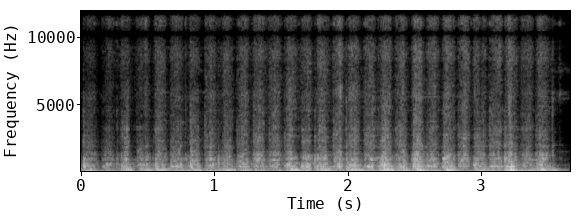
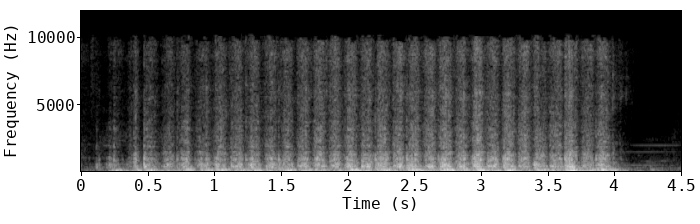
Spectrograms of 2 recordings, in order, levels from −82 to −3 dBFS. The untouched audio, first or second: second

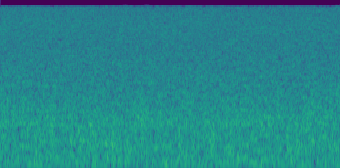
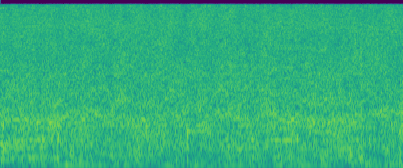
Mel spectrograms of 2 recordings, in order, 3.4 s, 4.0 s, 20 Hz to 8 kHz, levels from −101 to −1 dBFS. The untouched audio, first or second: first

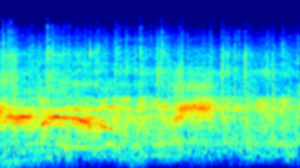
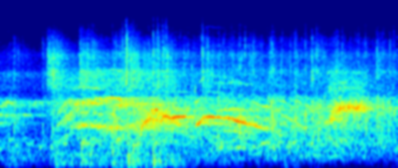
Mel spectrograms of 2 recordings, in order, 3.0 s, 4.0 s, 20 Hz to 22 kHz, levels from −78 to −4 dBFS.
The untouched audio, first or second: second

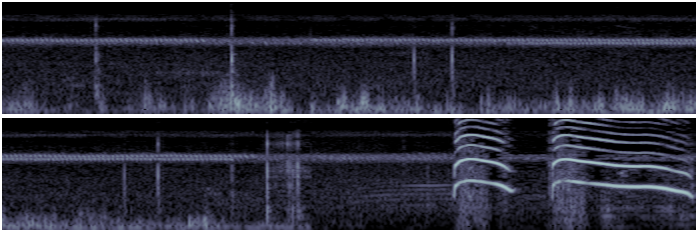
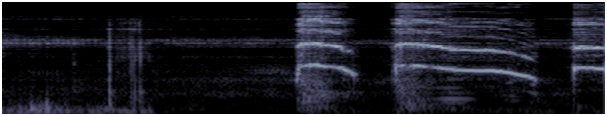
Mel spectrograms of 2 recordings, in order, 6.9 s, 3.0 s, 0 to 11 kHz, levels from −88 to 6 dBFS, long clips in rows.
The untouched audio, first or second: first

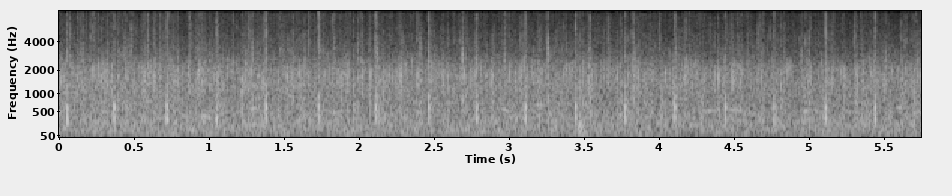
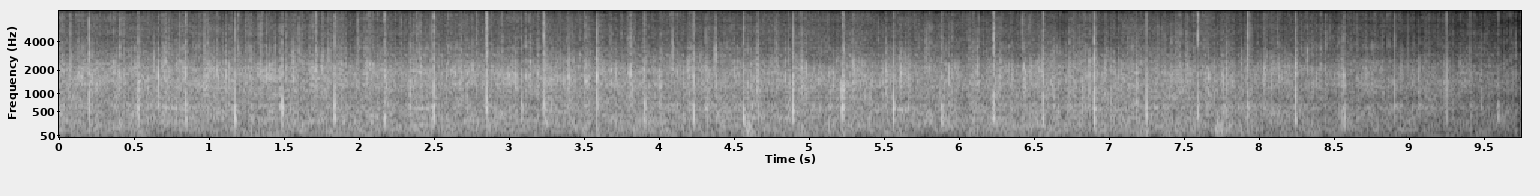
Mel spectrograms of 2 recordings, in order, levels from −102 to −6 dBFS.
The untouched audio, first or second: first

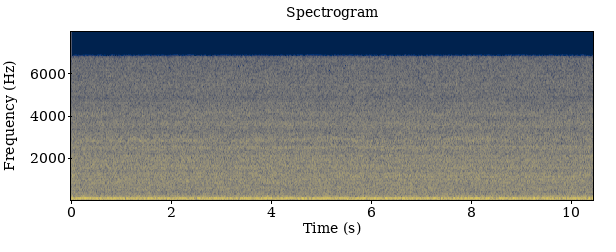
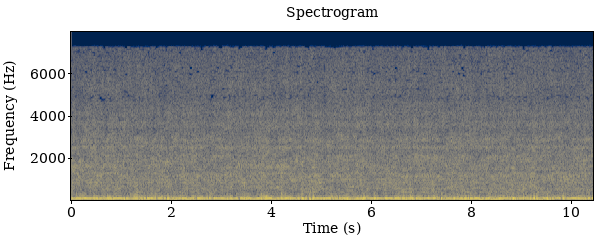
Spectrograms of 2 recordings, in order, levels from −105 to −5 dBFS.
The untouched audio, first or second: first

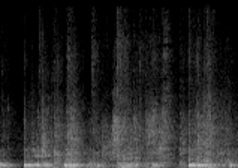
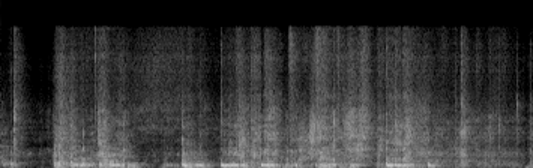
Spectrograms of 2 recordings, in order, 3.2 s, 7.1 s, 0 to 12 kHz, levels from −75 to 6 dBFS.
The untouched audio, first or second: first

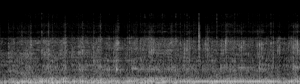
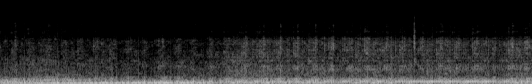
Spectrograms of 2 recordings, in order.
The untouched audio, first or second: second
